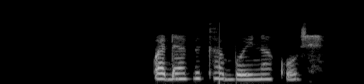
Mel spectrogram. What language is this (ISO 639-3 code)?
dav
